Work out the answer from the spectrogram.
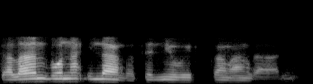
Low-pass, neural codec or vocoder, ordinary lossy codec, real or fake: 3.6 kHz; codec, 16 kHz, 0.9 kbps, LongCat-Audio-Codec; none; fake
